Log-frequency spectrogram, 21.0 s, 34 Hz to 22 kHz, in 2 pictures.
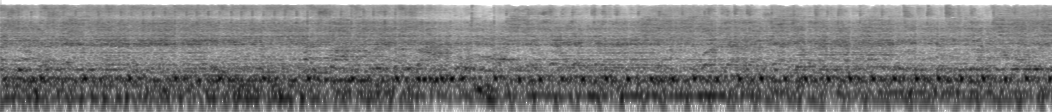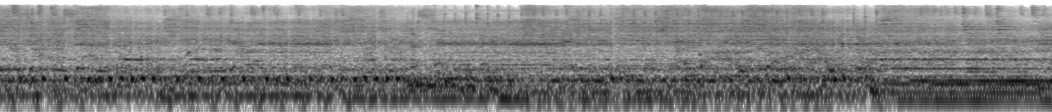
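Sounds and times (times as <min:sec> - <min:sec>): bass: 0:00.0 - 0:21.0
drums: 0:00.0 - 0:21.0
heavy distorted guitars: 0:00.0 - 0:21.0.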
